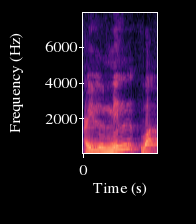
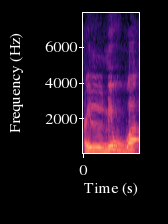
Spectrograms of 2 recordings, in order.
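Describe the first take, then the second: First: The n sound is clearly heard before wa. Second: The n sound merges into the following w. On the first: The speaker calls it wrong. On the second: The speaker calls it right. "ഇൽമി വ എന്നാക്കുക ആദ്യം"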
